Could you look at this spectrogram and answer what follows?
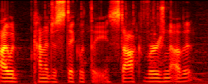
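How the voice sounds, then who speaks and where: Quietly, a man speaks at a moderate pace and medium pitch. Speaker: gaming YouTuber. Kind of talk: gameplay commentary. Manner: monotone.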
